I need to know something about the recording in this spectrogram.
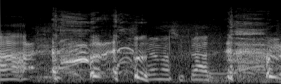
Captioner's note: caughing real hard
